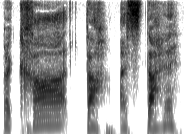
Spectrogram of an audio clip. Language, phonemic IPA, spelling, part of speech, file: Navajo, /pɪ̀kʰɑ́ːʔ tɑ̀h ʔɑ̀stɑ́hɪ́/, bikááʼ dah asdáhí, noun, Nv-bikááʼ dah asdáhí.ogg
- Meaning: chair, seat, bench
